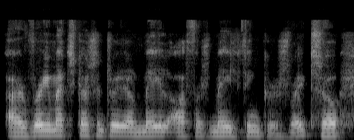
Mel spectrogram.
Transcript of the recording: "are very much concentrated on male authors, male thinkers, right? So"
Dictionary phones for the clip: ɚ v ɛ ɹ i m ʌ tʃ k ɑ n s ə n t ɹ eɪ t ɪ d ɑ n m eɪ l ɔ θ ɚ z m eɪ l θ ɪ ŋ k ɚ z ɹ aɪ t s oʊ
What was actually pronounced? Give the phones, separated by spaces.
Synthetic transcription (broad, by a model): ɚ v ɛ ɹ i m ʌ tʃ k ɑ n s ə n t ɹ eɪ t ɪ d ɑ n m eɪ l ɔ θ ɚ z m eɪ l θ ɪ ŋ k ɚ z ɹ aɪ t s oʊ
